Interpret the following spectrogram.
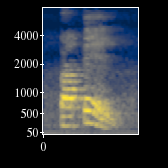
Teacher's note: Tiene la última sílaba más fuerte, o sea, es una aguda.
